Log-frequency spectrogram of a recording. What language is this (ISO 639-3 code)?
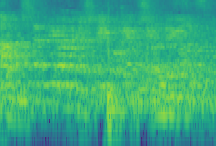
heb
